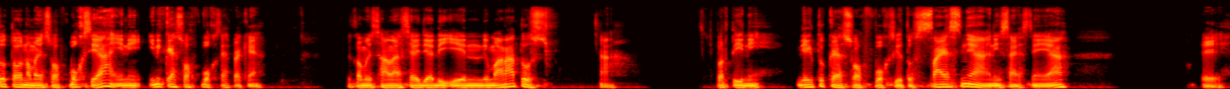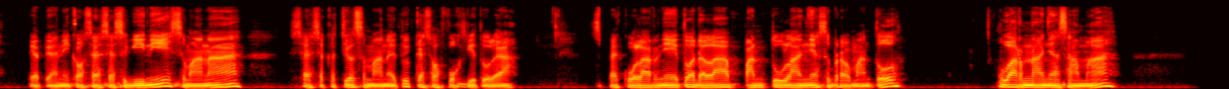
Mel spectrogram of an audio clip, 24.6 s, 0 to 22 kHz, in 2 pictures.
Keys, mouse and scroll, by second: 3.0-6.1 drag, 5.2 0, 9.3-11.2 drag, 11.2-13.6 middle drag, 13.6 click, 13.9-16.6 middle drag, 18.2-19.8 middle drag.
